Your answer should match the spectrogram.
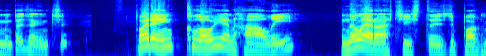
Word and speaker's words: Halle: Aliás, cada vez que eu falo o nome da Hale, Halle, Hale, eu falo de um nome diferente, de um nome diferente, de uma maneira diferente. Então, rapidinho, deixa eu ver aqui como se pronuncia. Tá, gente, é Chloe and Halle.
